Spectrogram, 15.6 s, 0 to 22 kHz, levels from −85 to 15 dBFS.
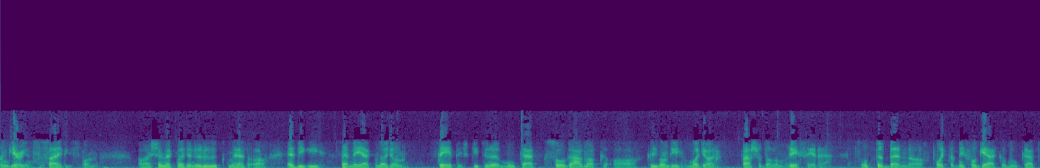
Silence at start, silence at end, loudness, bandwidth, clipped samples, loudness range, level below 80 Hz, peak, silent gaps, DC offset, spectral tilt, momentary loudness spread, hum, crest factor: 0 s; 0.1 s; -18 LUFS; 7.8 kHz; under 0.1%; 2 LU; -40 dBFS; 0 dBFS; none; under 0.1%; -8 dB/octave; 12 LU; none; 18 dB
